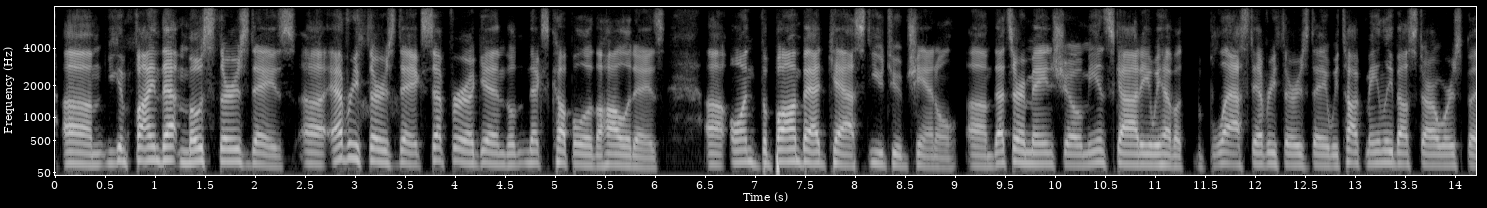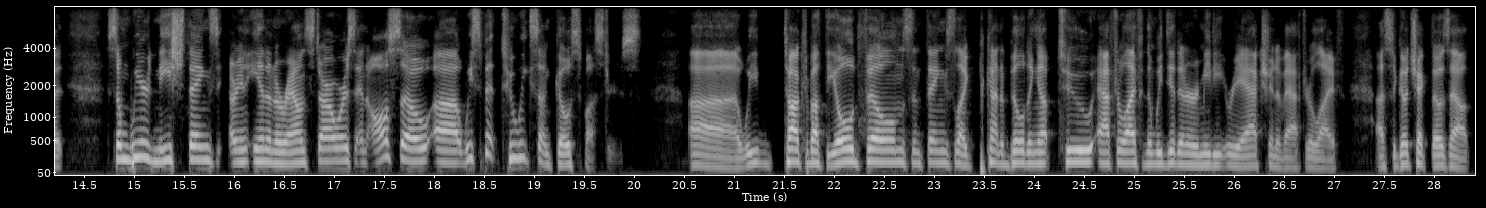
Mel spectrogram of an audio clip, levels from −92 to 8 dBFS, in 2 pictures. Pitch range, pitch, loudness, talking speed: 145-175 Hz, 160 Hz, -22 LUFS, 200 wpm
